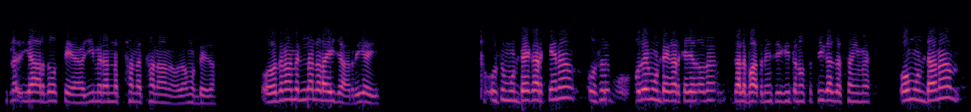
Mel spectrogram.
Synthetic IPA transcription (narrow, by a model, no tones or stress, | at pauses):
njaːɾd̪oːst̪eːɛd͡ʒiːmeːɾaːnət̪ʰːaːnət̪ʰːaːnaːmɛːoːd̪aːmʊɳɖeːd̪aː | oːd̪eːnaːlmeːɾenaːləɽaːiːt͡ʃaːɾːiːaːiː | ʊsmʊ̃ɳɖeːkəɾkeːnaːʊsoːd̪eːmʊɳɖeːkəɾkeːd͡ʒəd̪õːɛ̃ɡəlːbaːt̪nəĩːsiːɡiːt̪aːnosət̪ːiːɡəlːd̪əsːãːɡiːmɛ̃ː | oːmʊ̃ɳɖaːnaː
